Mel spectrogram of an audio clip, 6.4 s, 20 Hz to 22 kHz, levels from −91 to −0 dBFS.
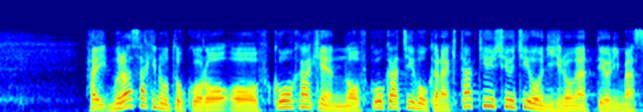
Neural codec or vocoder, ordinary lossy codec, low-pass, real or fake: none; none; 7.2 kHz; real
